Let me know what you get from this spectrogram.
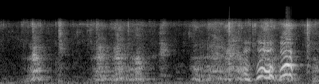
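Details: Domestic dog playing indoors with a talking ball toy while other dogs look on; a few short, tonal yips and barks with bending pitch come near the end, after softer scuffling and clatter.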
